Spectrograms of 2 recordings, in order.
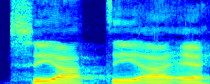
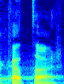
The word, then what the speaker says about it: Catar: C-A-T-A-R. Acho que mudaram a pronúncia, mas para mim sempre será Catar.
